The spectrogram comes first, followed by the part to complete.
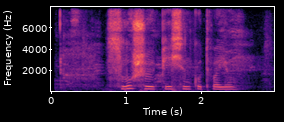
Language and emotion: Russian, neutral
